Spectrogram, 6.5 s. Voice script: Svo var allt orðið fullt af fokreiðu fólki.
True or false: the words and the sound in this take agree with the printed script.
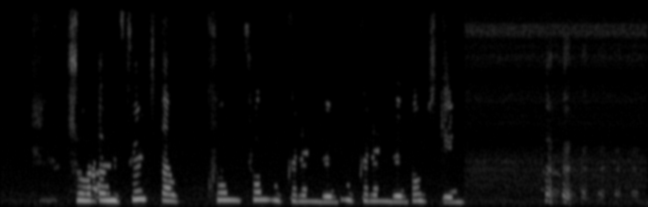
false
